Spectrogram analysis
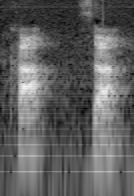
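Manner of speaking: "casa" as two separate beats, ca, sa; split into syllables. Shown as a demonstration. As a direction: break "casa" in two with a gap. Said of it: "We split it right here".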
